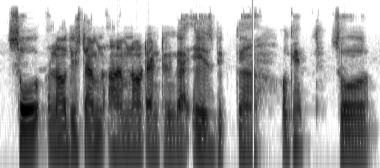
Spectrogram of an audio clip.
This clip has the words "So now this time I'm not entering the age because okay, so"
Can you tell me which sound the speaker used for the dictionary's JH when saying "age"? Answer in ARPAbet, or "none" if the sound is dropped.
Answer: Z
